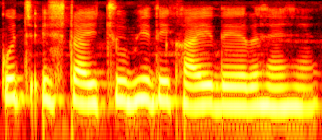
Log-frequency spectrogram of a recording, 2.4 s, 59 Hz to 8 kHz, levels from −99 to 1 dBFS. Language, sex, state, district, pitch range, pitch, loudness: Hindi, female, Uttar Pradesh, Lucknow, 195-240 Hz, 210 Hz, -12 LUFS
